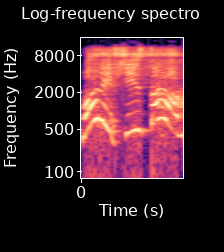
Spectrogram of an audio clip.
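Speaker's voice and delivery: very high, airheaded chicken squeak; dumb chicken voice. Shown as a demonstration. Pitching her director a dumb chicken, squeaky high. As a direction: pitch it way up like a clueless hen. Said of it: "then I'm like".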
